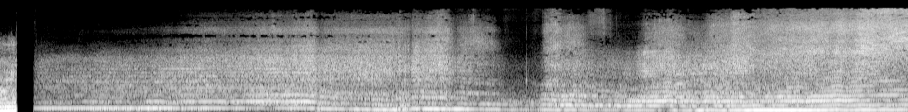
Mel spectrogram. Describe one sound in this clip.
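A rally car engine roars and revs as the car approaches at speed.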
